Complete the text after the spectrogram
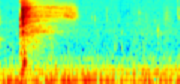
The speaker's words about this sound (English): What the fuck was that? I had a sneeze, man. That was a sneeze.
